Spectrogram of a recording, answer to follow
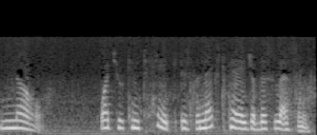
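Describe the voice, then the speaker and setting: An actress playing a troubled, guarded, weary wife in a radio drama, speaking hesitantly and evasively. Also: female voice, mid-range voice, animated, measured pace, breathy edge, phone-quality sound. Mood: distracted. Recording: thin, band-limited old radio recording.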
